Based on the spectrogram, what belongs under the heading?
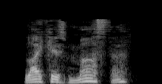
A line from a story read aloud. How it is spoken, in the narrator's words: Derena muttered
